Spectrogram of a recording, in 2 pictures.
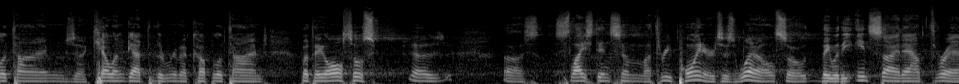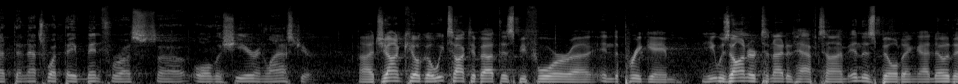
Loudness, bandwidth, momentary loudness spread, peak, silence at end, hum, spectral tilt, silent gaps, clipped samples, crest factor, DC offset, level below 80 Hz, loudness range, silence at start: -31 LUFS; 16 kHz; 12 LU; -10 dBFS; 0 s; none; -4.5 dB/octave; none; under 0.1%; 20 dB; under 0.1%; -48 dBFS; 5 LU; 0 s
